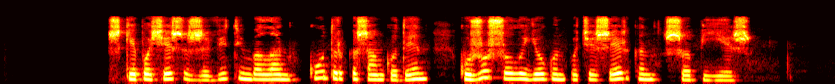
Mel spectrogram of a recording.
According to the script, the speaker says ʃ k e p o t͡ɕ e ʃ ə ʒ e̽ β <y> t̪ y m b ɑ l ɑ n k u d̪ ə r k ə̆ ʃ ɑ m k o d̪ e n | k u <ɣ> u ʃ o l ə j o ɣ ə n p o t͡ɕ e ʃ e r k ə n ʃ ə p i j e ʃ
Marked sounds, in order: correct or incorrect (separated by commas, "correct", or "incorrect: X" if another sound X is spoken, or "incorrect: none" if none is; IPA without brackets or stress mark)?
correct, incorrect: ʒ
